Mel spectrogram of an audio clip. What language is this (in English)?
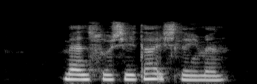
Uyghur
